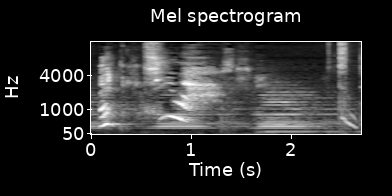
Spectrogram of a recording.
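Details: Acted, comic sneezing comparison styled as "estrogen vs testosterone": short vocal sneeze-like bursts over background music, performed for humour, not real sneezing.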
